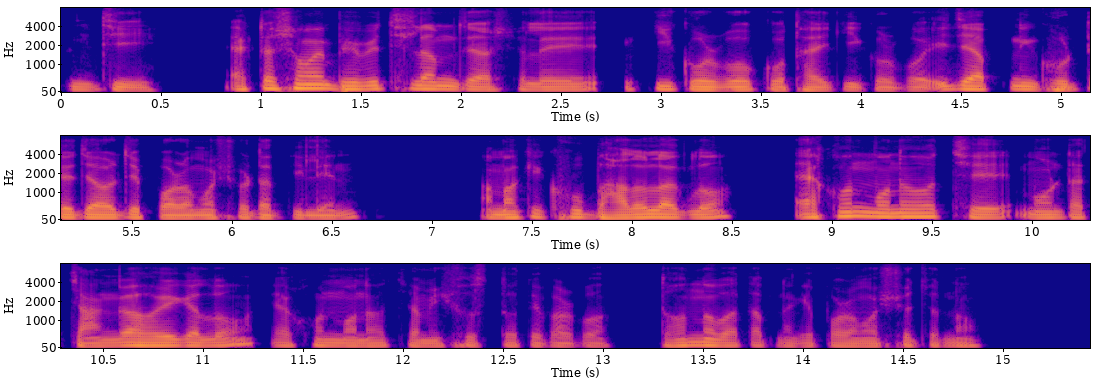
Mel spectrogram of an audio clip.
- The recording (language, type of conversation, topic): Bengali, advice, অসুস্থতার পর শরীর ঠিকমতো বিশ্রাম নিয়ে সেরে উঠছে না কেন?
- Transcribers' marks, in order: none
